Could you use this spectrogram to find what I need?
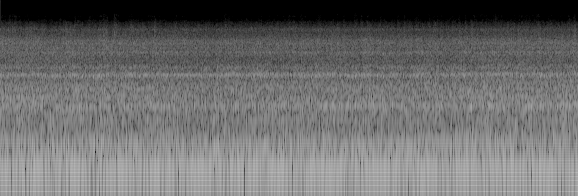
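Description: A snowblower engine drones loudly and steadily close by.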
